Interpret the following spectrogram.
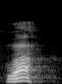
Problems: constant background noise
